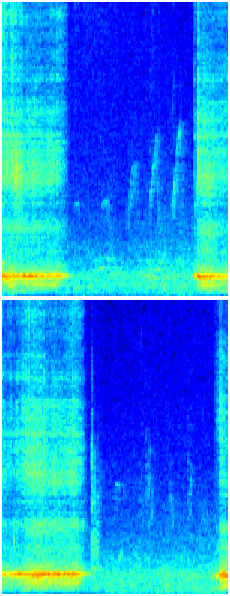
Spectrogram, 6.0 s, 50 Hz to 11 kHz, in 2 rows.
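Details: A hippopotamus at Tennoji Zoo in Osaka, on 22 January 2019, lies with its face above the water in what seems to be snoring. It produces two droning, humming snore bursts of about one and a half seconds each, separated by a quiet pause.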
